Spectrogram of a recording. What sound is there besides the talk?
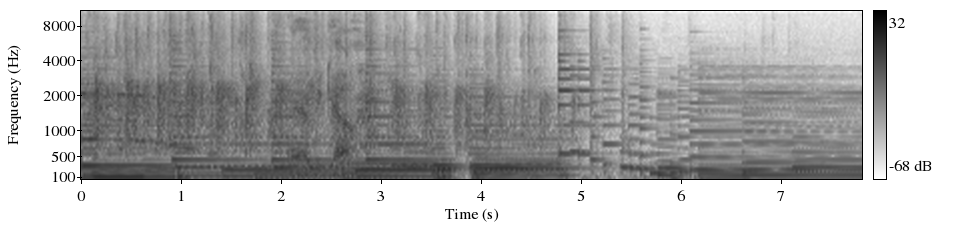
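audience clapping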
